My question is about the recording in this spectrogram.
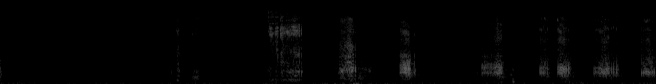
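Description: Masking tape being pulled off the roll in a series of short, zipper-like rips, about six of them in the second half, after a quiet start.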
